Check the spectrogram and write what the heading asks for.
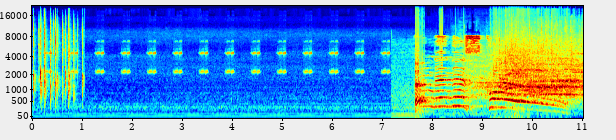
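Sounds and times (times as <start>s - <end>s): animal chirping: 1.3s - 7.2s.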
